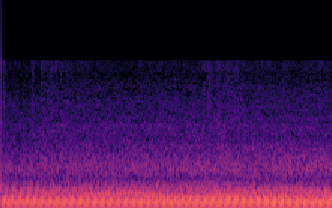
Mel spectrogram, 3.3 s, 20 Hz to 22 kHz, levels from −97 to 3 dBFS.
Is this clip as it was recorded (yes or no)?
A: yes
